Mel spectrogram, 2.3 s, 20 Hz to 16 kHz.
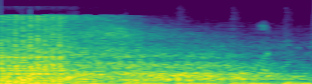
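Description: Machine gun fire from a Messerschmitt Bf 110 fighter as it brakes and climbs, a loud, continuous rattling burst that runs unbroken from start to finish, close and dense.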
